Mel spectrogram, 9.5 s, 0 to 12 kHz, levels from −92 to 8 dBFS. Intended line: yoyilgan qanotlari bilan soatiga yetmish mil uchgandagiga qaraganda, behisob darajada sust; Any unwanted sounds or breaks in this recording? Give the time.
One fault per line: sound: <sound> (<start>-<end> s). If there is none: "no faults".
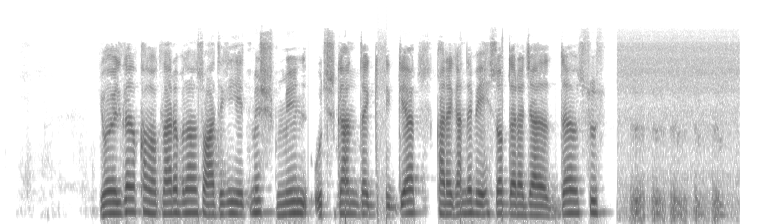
sound: dropout (4.7-4.8 s)
sound: laugh (7.9-9.1 s)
